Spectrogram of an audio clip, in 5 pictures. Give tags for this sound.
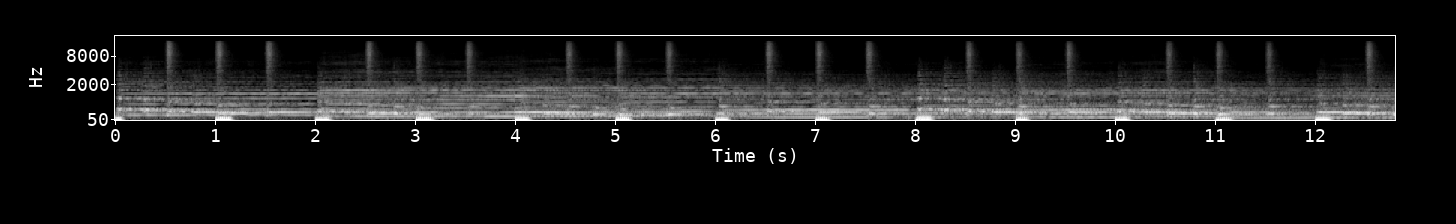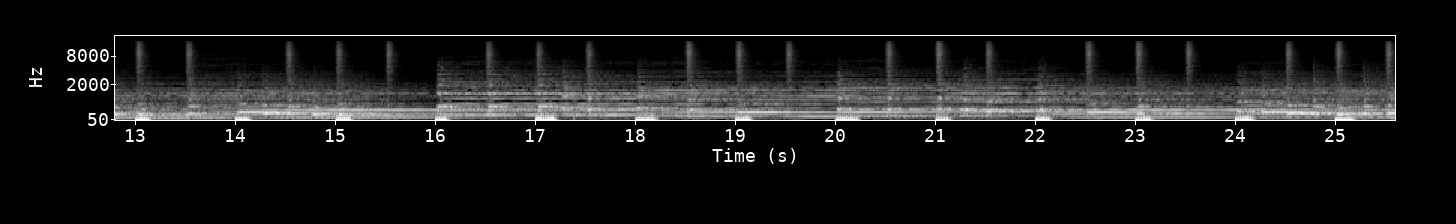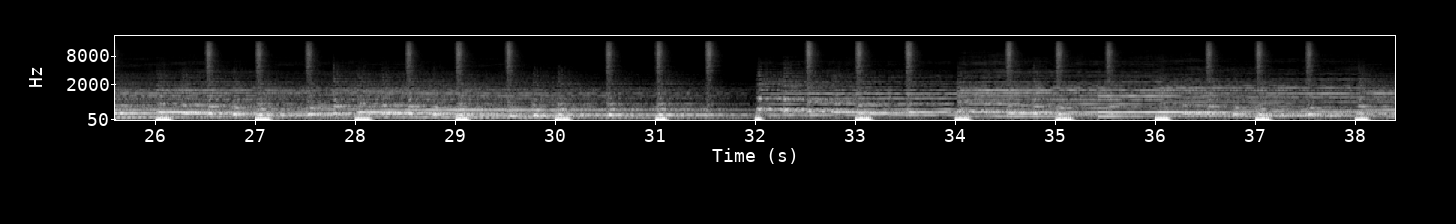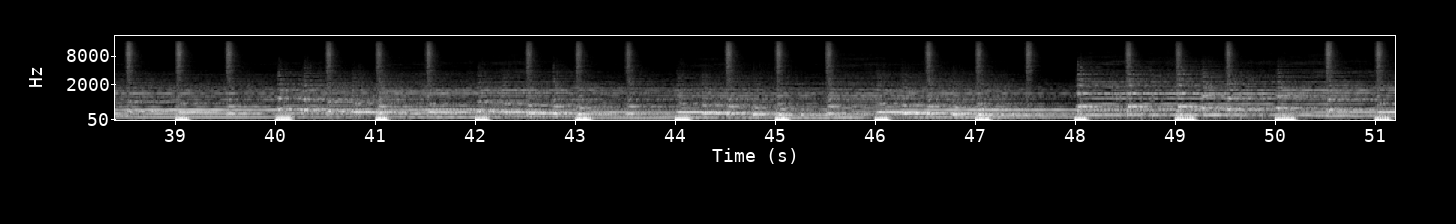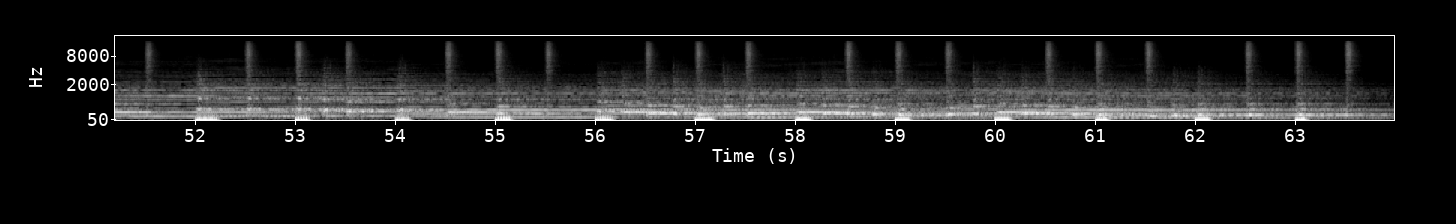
music
1
5
surround
selfmade

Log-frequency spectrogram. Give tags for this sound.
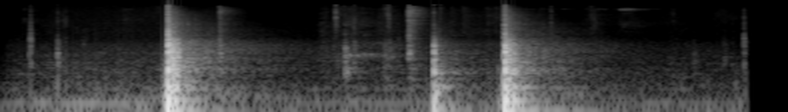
campus-upf
door
key
lock
open

